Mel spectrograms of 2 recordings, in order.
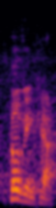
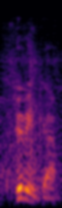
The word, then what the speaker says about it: Hyvinkää: So, Hyvinkää. Hyvinkää. Like moving car, but it's like a Hoover moving car.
